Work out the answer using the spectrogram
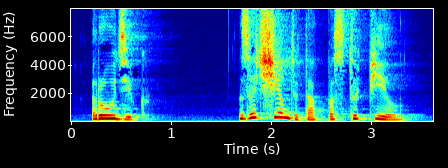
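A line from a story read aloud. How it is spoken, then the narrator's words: Very sad question. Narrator (Russian): Очень печально спросила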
